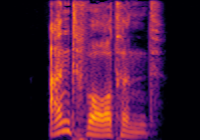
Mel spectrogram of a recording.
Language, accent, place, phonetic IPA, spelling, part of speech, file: German, Germany, Berlin, [ˈantˌvɔʁtn̩t], antwortend, verb, De-antwortend.ogg
- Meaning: present participle of antworten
